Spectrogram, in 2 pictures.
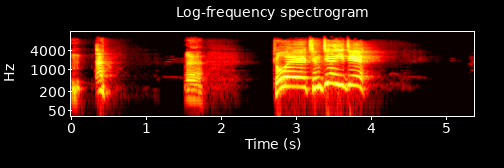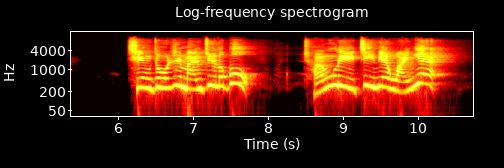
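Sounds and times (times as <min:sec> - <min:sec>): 
man clearing his throat: 0:00.0 - 0:00.7
speech: 0:01.6 - 0:01.8, 0:02.7 - 0:04.1, 0:06.2 - 0:07.9, 0:08.5 - 0:10.4.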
